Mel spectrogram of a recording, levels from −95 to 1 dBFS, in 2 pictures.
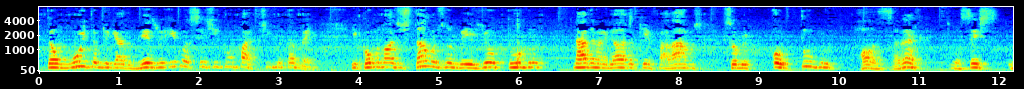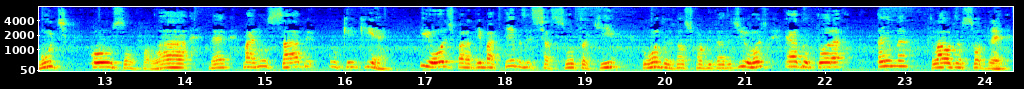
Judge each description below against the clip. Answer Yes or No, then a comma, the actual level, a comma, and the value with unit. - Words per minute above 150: No, average, 140 wpm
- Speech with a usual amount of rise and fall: Yes, average, 3.7 semitones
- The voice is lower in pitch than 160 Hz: No, high, 195 Hz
